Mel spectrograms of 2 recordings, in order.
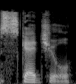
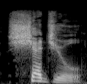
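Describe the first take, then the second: First: The word begins with a hard 'sk' sound. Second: The word begins with a soft 'sh' sound. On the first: "you'll probably be more used to saying schedule" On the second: "in the U K often gets pronounced as schedule with a sort of soft S C sound"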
